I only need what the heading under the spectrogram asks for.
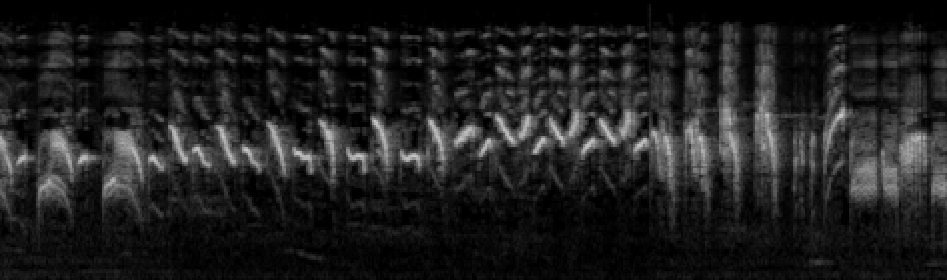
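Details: Chinese hwamei performing its morning practice song, a long, lively sequence of fast looping whistled notes, around two per second, turning into V-shaped slurs and finishing with louder harsh, scratchy bursts.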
